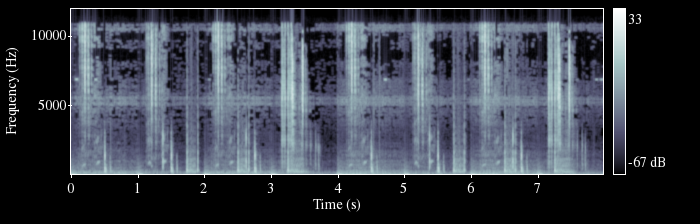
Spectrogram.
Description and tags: Ambient(ish) 120BPM
A friend Freesounder launched a dare asking people to make drum loops using samples from one of his packs:
The original samples were very short and I was more in the mood for making ambient-ish like sounds so, whith his permission, I processed the original sounds to create long sounds more suited to my purposes.
This loop contains several layers. Slight bitrate reduction used on one of the layers.
In this loop I have used several modified versions of each of the following sounds:
For more details on how the modified sounds were created see pack description.
120-bpm, 120bpm, ambient, beat, Dare-37, drum-loop, loop, percussion-loop, rhythm, rhythmic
